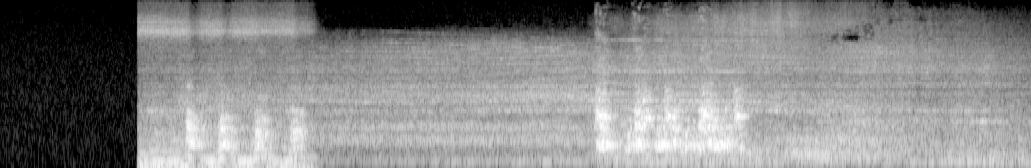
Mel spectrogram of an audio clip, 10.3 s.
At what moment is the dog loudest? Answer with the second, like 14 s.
7 s.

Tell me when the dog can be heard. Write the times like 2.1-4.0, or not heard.
1.4-3.1, 5.9-7.5.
